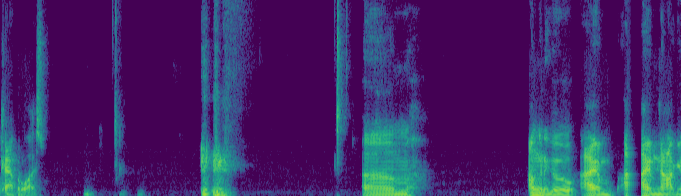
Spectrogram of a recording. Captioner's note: clears throat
